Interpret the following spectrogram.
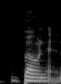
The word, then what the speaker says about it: Bonin: Is it Bonin?" But you get a lot of jokes. Well, it's like boner jokes, but it's actually pronounced Bonin. It's French, Bonin? but it's just Bonin. Well, like so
